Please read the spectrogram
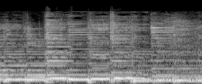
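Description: Bluegrass band playing, with acoustic guitar strumming and plucked strings carrying an instrumental passage between sung lines.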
